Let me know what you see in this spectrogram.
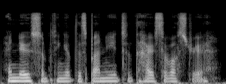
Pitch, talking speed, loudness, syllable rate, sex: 145 Hz, 290 wpm, -19 LUFS, 7.7 syllables/s, female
